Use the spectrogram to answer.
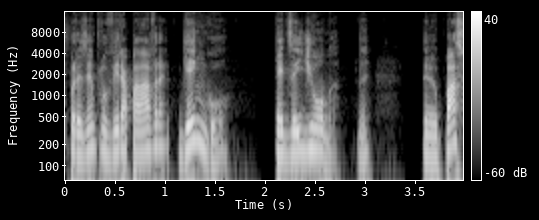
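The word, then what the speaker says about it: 言語: Este é Gengo, é assim que se pronuncia, é um padrão Atamadaka.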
